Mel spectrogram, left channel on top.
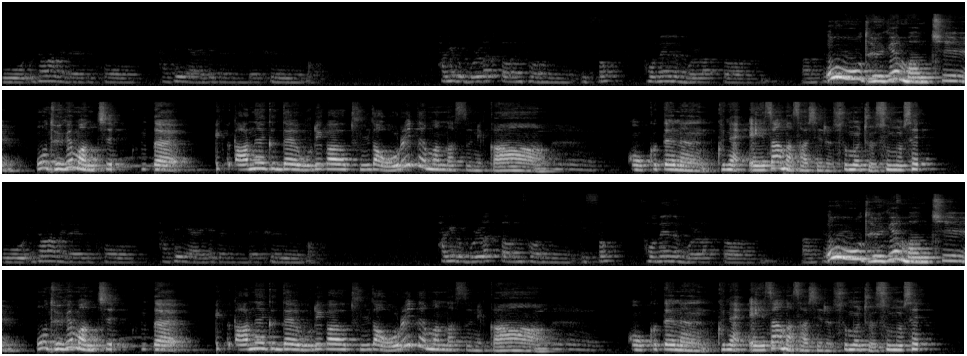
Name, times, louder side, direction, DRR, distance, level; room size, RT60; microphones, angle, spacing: voice 1, 0.0-3.1 4.4-6.1 6.4-9.2 10.0-11.6 14.9-15.6, right 1 dB, 25° right, 8.0 m, -40 dB
voice 2, 8.2-10.7 11.1-11.4 12.0-15.1 15.9-18.8, left 1 dB, 10° left, 1.7 m, -21 dB
23.0 x 16.5 x 3.3 m
head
